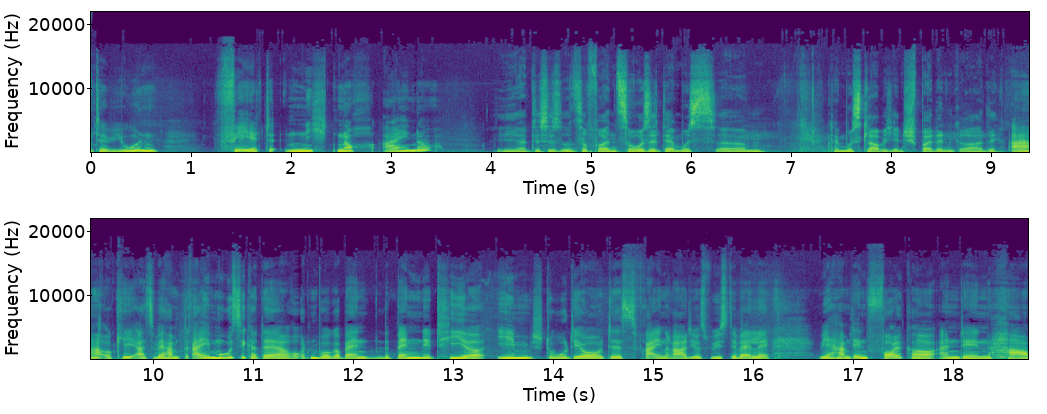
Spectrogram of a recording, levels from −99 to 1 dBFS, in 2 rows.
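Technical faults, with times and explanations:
3.23–3.27 s and 5.85–5.89 s, short concealed packet loss: each time about 20 ms of audio failed to arrive in time, and the decoder bridged the hole by extrapolating the preceding sound before crossfading back. This leaves a brief smear or wobble at each point.
11.41–11.49 s, burst of packet loss: roughly 60 ms of consecutive audio was lost. The receiver stretched the last sound across the gap while fading it down, giving a short held buzz or hiss. Playback then resumes with that stretch of the original missing.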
